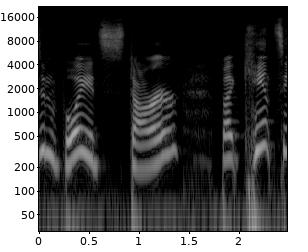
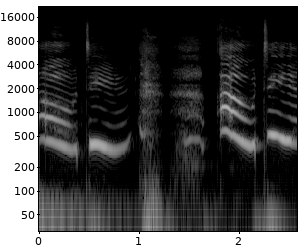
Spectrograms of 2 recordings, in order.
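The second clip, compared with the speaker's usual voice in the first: put-on Southern belle accent, high and slow; 8 semitones higher, 5 dB louder than usual. Speaker announces a switch to playing a Southern belle, Southern belle voice. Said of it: "Now I'm a Southern belle".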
